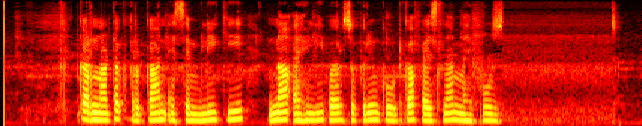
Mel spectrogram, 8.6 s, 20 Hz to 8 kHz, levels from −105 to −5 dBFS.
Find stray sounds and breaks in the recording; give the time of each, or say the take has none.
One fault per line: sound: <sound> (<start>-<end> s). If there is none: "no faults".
no faults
